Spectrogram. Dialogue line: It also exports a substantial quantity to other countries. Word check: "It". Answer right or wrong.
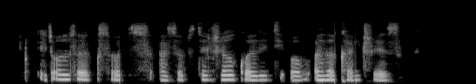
right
